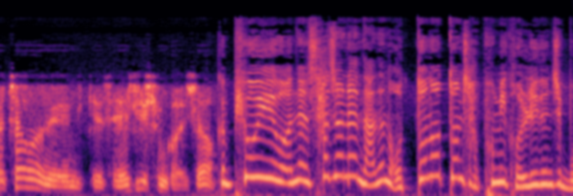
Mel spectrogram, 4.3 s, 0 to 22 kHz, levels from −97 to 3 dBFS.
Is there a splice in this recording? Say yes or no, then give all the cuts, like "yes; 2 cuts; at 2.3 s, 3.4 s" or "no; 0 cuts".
yes; 1 cut; at 2.6 s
